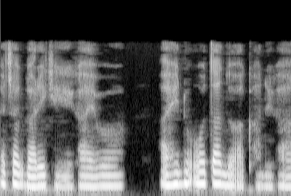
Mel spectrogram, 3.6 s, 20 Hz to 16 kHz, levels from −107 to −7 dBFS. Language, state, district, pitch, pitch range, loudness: Idu Mishmi, Arunachal Pradesh, Lower Dibang Valley, 155 Hz, 150-175 Hz, -15 LUFS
